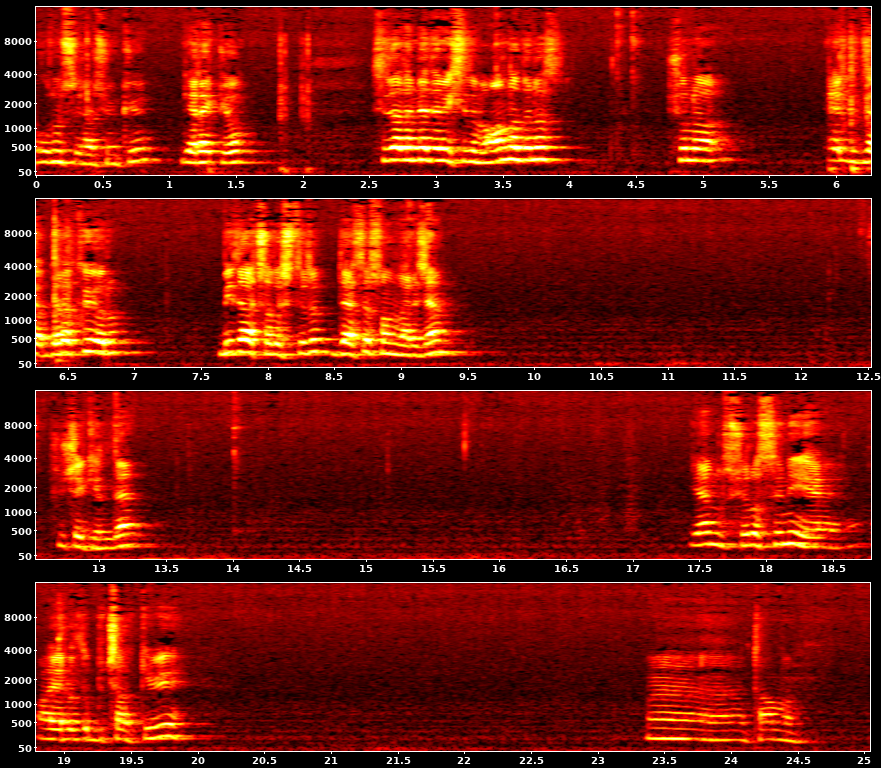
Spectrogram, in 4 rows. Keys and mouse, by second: 3.0 z, 4.3-5.5 middle drag, 10.2-12.0 drag, 14.4 middle click.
